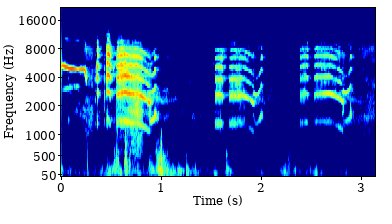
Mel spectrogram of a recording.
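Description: Red-wattled lapwing giving loud, harsh, strident notes in three bursts over three seconds, each a stack of sharp, slightly falling squawks.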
